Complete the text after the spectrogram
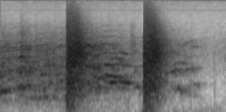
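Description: Two gunshots ring out.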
